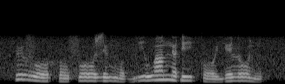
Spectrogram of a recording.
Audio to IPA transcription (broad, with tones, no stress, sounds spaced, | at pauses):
ɨ˧ v oː˨ h o˨ f oː˧ z ɨ˧ ŋ o˨ b iː˦ w ã˦ n ə˧ ɗ iː˧ k oː˨ j e˦ l o˦˨ n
